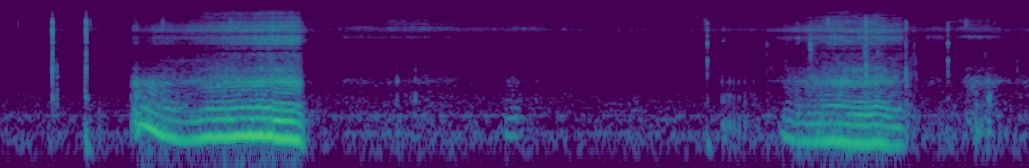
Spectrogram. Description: Winston snoring up a storm with his tongue out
